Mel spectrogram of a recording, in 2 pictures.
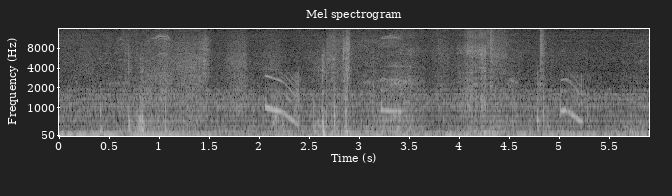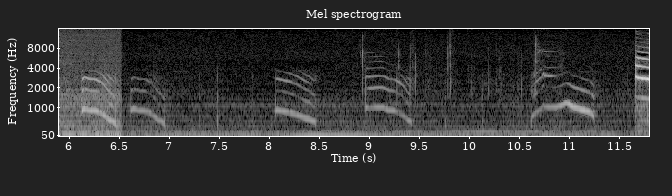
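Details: Maya, a rescued kitten about 20 days old, meeting a black cat for the first time indoors; a few thin, high, falling mews scattered among soft rustling and background hum, followed by a sudden loud noise at the end.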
